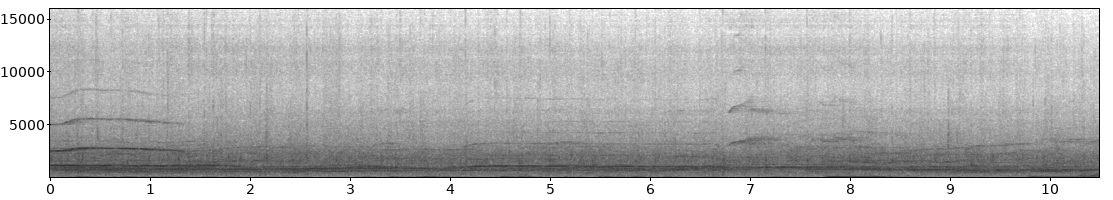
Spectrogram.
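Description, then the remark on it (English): A crowd at a live band gig applauds the band's musicians steadily and loudly for about ten seconds, with scattered whoops and cheers rising over the dense clapping, which stays fairly even throughout. “Can we please get a massive, massive round of applause for my two brothers who I'm so honored and privileged to play with”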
